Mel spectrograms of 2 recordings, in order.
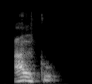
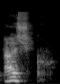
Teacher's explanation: en el sur, la doble L tiene un sonido de SH.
